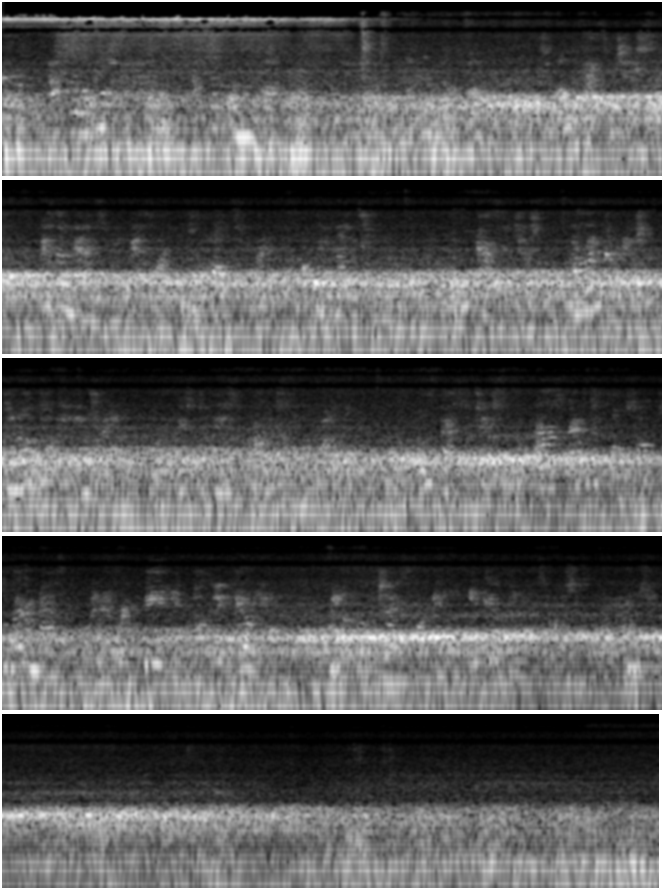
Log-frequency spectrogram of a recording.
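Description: Jakarta MRT train running along the elevated track, heard from inside the carriage as a steady rumble of wheels and running gear. A thin high whine fades out about four seconds in.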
